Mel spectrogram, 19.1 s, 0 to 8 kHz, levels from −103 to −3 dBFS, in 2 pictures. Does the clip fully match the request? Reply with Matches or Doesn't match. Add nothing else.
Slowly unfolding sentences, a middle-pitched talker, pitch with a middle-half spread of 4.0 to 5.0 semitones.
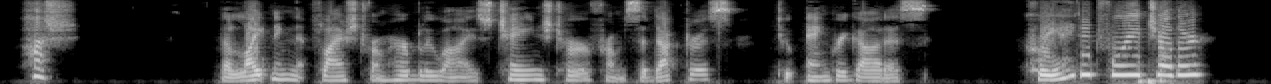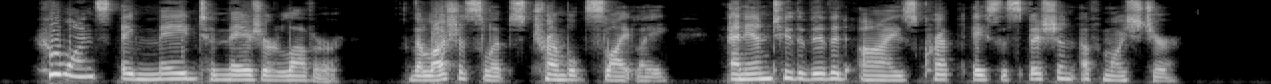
Matches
